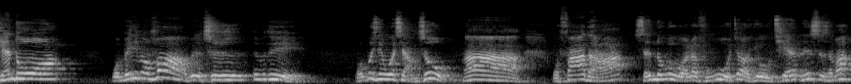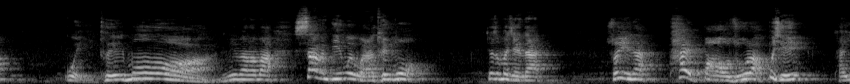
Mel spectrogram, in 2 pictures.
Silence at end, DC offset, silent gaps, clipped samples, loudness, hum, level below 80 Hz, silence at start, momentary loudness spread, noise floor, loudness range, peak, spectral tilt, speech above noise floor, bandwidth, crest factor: 0 s; under 0.1%; none; under 0.1%; -22 LUFS; none; -64 dBFS; 0 s; 9 LU; -55 dBFS; 2 LU; -8 dBFS; -5 dB/octave; 33 dB; 14 kHz; 14 dB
